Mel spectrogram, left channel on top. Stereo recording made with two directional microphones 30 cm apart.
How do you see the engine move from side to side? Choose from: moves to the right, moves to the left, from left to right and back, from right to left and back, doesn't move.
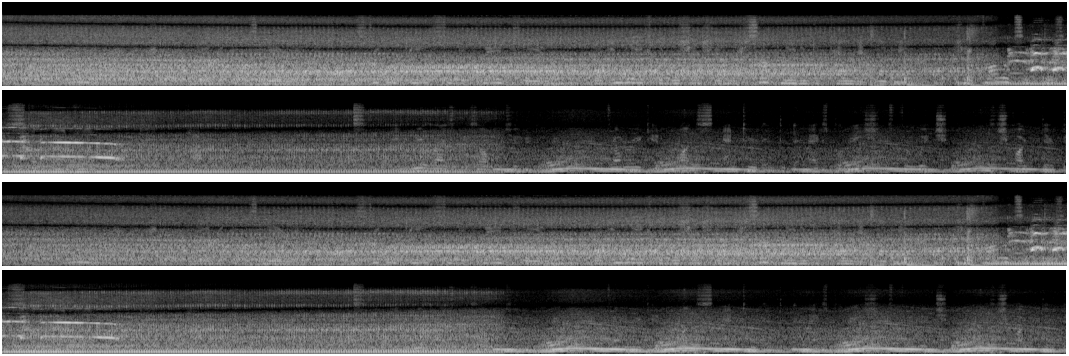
moves to the right.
